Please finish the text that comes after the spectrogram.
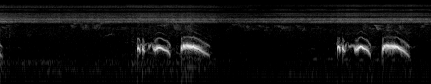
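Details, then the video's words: Spotted dove cooing, a recording used as a lure to attract doves, in 'manggung' and 'meratus' styles: two rounded three-note coo phrases about four seconds apart over a constant thin high hiss. "BALAM AJARAN MANGGUNG DAN MERATUS DI LAMAN ⭐ MEMIKAT BALAM"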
